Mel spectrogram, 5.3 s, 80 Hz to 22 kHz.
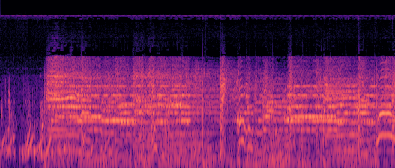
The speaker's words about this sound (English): played an F add 9, but on a Gibson acoustic 6 string.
